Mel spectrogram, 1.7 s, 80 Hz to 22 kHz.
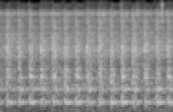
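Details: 2014 Ford Focus, no start after the timing chain cover was replaced (a broken engine mount had broken it). Crank sensor replaced twice; spark, cam/crank sync and fuel pressure present. Even starter churning that never catches. Fixed by repositioning the crank pulley.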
